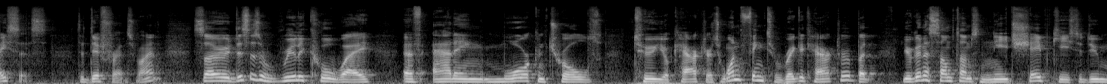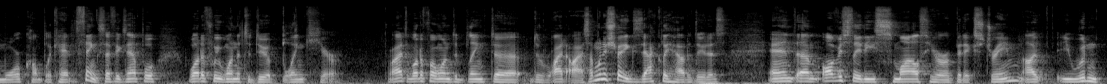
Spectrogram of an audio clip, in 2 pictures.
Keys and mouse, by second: 1.1 Tab, 4.8-5.6 drag, 10.4 click, 12.7 click, 13.2 shift+middle drag, 15.7 click, 18.8 click, 19.7-22.1 drag.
